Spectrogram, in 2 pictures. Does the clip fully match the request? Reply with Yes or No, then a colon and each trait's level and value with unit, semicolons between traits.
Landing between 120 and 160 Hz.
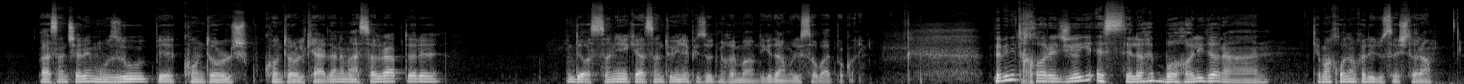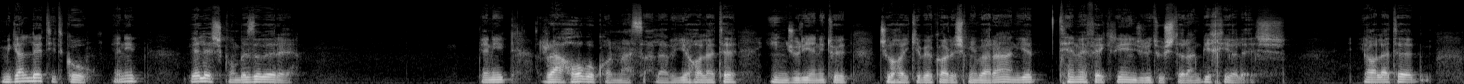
No: low, 110 Hz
